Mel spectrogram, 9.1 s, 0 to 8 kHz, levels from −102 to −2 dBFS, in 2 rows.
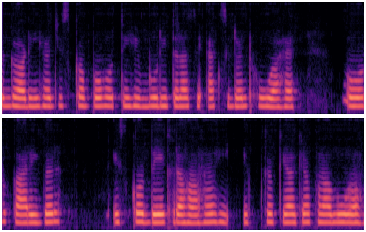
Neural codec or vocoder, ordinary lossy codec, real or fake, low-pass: codec, 16 kHz, 4.8 kbps, FACodec; none; fake; none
